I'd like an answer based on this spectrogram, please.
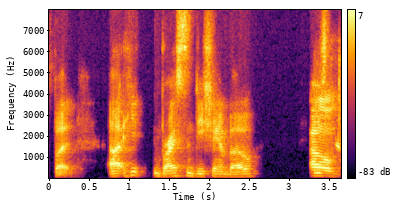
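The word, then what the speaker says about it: DeChambeau: his name because it's kind of weird to pronounce but uh he Bryson D Shambo oh de chambo yeah he's kind of older now but especially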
